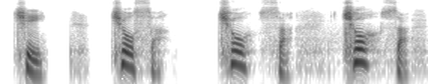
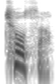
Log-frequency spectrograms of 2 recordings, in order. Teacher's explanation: Dice que impide el paso del aire y luego lo expulsa, impide el paso del aire, sí, va a impedir el espacio del aire, che, choza, choza, choza. Si tú pones la palma de tu mano aquí adelante, te darás cuenta que sale una ligera expulsión de aire, choza, y podrás sentirlo en la palma de tu mano. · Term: consonante che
